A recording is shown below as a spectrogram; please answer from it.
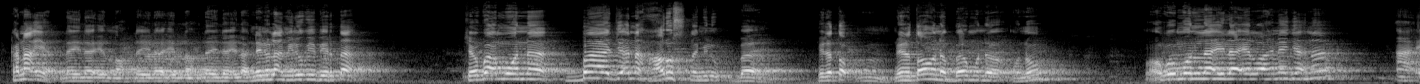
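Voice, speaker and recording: A man preaching an animated sermon, speaking straight to his congregation and chanting lines of the creed. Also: high voice. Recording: echoey hall.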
